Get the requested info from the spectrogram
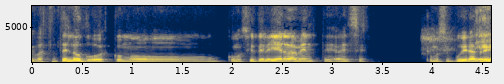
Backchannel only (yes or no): yes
